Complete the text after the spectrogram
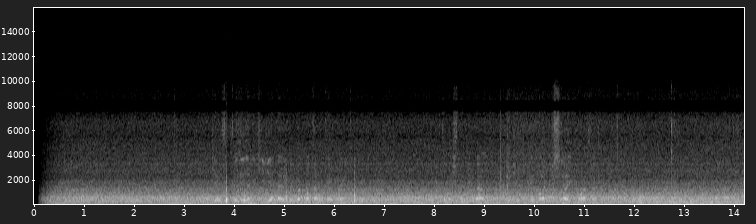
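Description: A rally car engine roars steadily from inside the cabin.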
